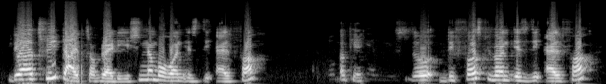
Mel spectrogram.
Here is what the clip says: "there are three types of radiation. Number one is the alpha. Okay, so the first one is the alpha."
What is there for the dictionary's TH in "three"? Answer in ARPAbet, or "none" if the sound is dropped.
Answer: T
